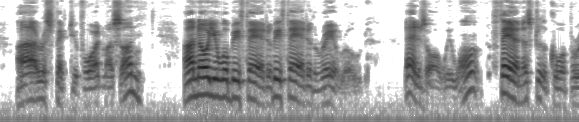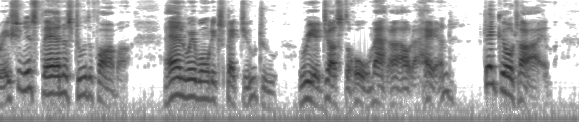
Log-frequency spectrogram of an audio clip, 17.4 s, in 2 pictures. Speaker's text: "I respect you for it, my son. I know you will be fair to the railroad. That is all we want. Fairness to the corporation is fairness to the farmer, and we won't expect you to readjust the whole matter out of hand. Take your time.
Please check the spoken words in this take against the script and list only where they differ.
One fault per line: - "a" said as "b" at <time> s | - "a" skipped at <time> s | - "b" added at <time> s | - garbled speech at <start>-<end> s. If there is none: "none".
- "be fair to" added at 4.1 s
